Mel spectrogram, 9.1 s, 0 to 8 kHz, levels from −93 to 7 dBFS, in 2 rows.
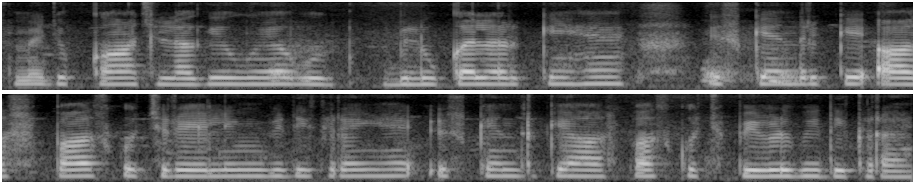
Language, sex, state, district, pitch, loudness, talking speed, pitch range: Hindi, female, Bihar, East Champaran, 215 Hz, -23 LUFS, 195 wpm, 210-220 Hz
